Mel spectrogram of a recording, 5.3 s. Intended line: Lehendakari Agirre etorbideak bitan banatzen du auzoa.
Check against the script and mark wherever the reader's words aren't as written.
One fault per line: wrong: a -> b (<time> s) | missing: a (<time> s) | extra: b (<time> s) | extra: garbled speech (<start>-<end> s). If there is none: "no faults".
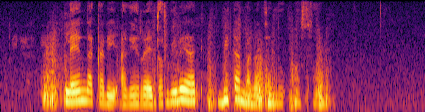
no faults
